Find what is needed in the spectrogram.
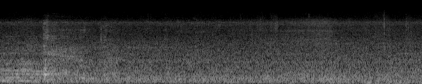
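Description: A pause in melodic Quran recitation: the reciter's last held note fades out within the first half second, leaving a steady hiss of background noise.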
